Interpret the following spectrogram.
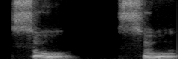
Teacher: Jadi, U-nya itu terdengar sempurna, enggak ada tercampur dengan huruf O-nya. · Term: dhammah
